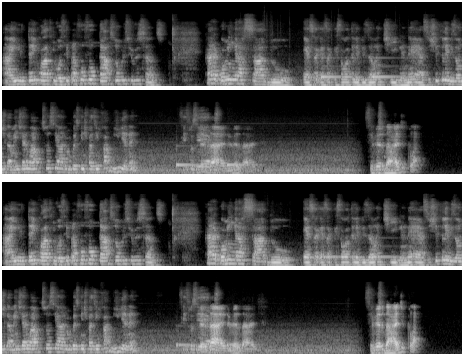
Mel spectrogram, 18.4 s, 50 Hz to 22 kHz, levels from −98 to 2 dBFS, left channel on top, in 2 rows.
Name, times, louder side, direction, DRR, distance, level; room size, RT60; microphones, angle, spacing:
voice 1, 0.0-5.8 6.0-11.9 12.8-13.4 13.7-13.9 16.5-17.1, equal, 20° right, 1.5 m, -27 dB
Fixed-wing aircraft airplane, 4.8-10.1 10.5-16.3, left 4 dB, 45° left, 0.6 m, -38 dB
voice 2, 13.1-14.3 16.6-17.5, right 5 dB, 90° right, 0.4 m, -24 dB
4.2 x 2.5 x 3.3 m
head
